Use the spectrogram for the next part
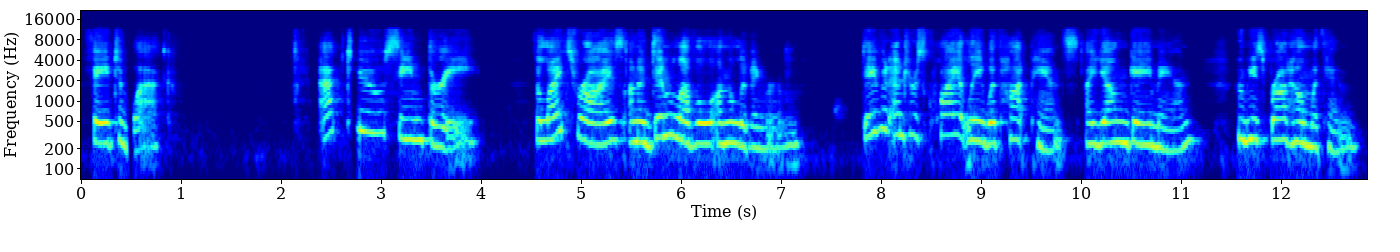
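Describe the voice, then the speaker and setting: A woman's voice: on the high side, slow pace, a bit bright. A woman narrator reading stage directions aloud as scripted narration.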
